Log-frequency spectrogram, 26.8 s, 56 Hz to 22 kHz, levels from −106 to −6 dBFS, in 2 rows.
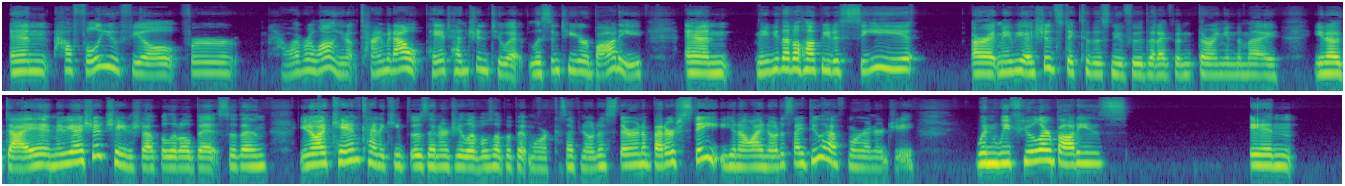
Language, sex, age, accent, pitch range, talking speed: English, female, 20-39, American, 185-225 Hz, 215 wpm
